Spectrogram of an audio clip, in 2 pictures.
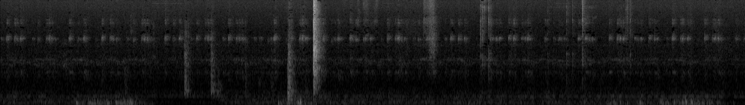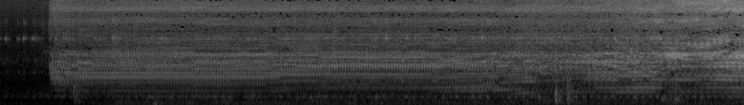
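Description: Faint handling clicks and rustles, then, about halfway through, a Wahl cordless dog-grooming clipper with a freshly oiled new blade is switched on and runs with a steady buzz. Its pitch dips slightly a few seconds before the end.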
